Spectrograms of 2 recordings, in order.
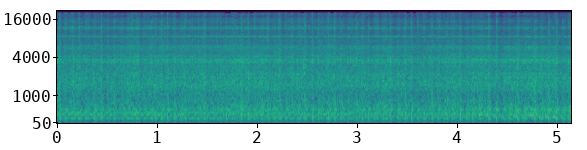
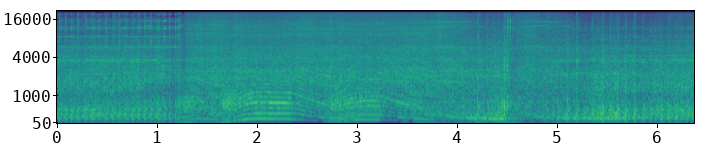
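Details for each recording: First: Stihl MS230 chainsaw that bogs at full revs and stalls when set down: ticking over low and uneven with a ragged buzzing beat; rough, too-slow idle, owner suspects carburettor fuel mixture setting. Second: Stihl MS230 chainsaw that ran boggy at full revs and cut out at idle, after carburettor fuel mixture adjustment; revs up and down cleanly then settles to a steady even buzz with no bogging or stalling.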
